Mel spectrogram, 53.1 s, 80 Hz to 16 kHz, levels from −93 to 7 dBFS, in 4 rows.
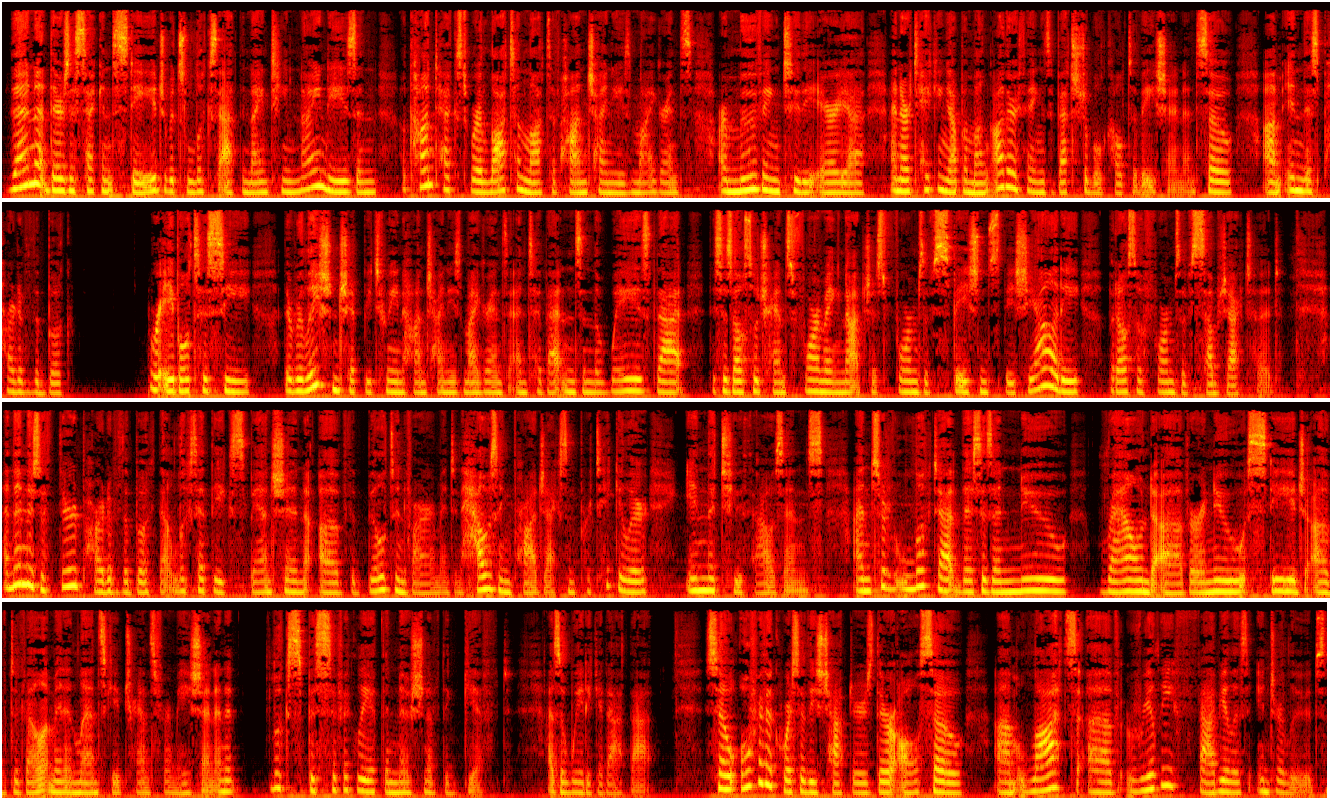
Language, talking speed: English, 175 wpm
